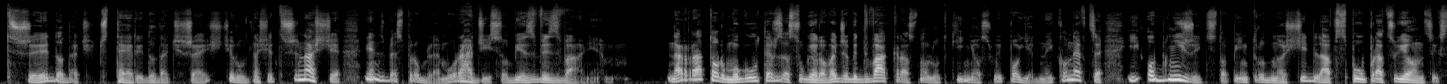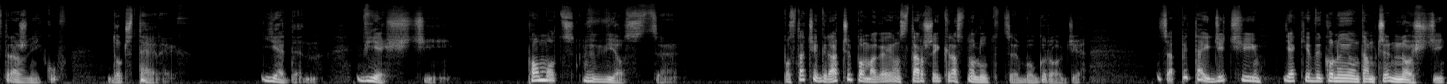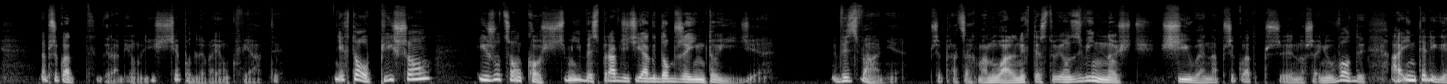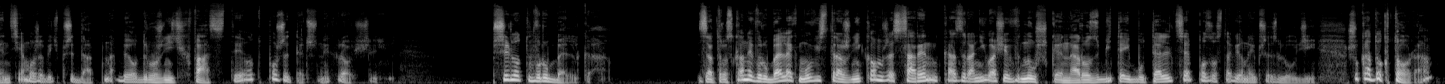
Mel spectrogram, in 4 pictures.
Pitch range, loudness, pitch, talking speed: 100-165 Hz, -21 LUFS, 125 Hz, 120 wpm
